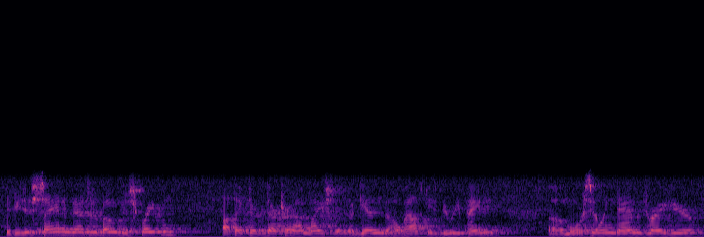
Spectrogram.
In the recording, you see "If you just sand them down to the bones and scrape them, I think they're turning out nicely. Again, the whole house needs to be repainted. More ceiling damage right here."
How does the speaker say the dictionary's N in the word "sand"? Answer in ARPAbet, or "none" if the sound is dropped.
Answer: N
